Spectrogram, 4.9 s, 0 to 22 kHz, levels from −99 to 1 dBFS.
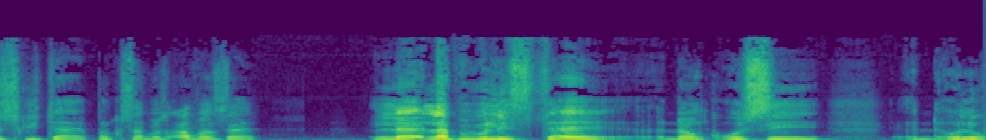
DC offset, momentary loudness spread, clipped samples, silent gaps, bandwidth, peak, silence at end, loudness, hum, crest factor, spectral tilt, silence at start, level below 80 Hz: under 0.1%; 16 LU; under 0.1%; none; 16.5 kHz; 0 dBFS; 0 s; -19 LUFS; none; 20 dB; -4 dB/octave; 0 s; -48 dBFS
